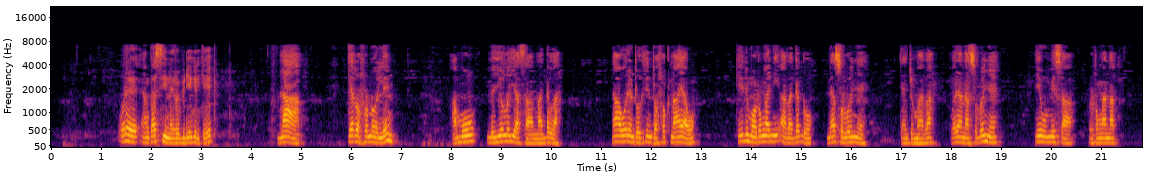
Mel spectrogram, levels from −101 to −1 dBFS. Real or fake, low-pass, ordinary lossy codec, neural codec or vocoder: real; 7.2 kHz; AAC, 32 kbps; none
